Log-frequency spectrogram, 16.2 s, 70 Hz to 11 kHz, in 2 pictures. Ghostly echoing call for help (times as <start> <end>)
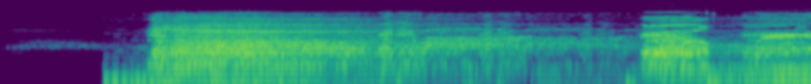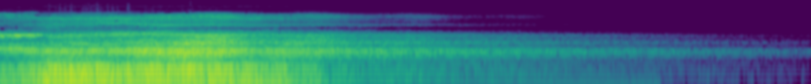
1.5 13.6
